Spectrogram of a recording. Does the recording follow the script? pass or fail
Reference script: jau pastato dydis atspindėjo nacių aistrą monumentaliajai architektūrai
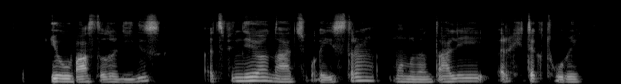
pass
